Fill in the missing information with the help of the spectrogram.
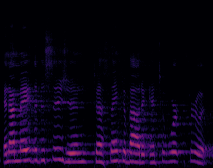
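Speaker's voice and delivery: ordinary delivery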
